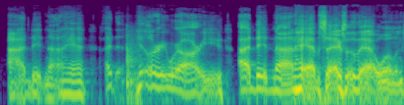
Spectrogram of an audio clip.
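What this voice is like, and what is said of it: Imitates another person's voice. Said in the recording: “Impersonations are.”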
